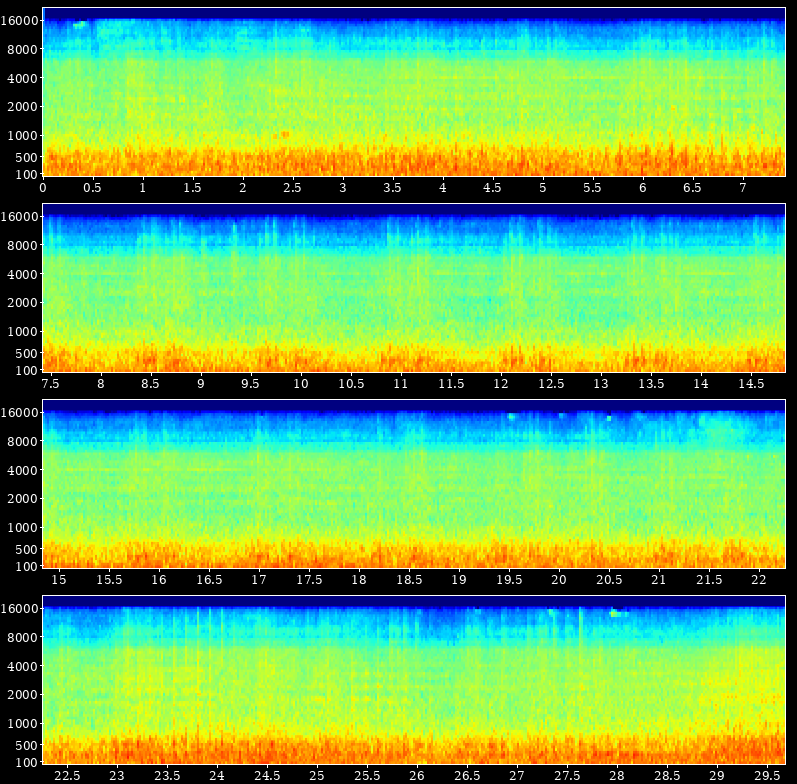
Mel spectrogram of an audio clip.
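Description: Freight cars of a Norfolk Southern trash train rolling past at close range: a continuous rumble and clatter of steel wheels on the rails, growing a little louder near the end.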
